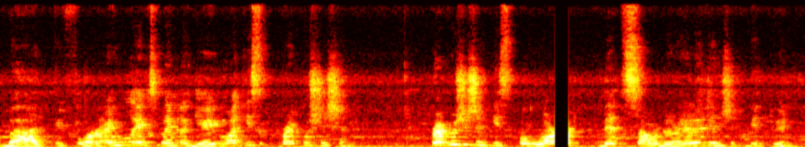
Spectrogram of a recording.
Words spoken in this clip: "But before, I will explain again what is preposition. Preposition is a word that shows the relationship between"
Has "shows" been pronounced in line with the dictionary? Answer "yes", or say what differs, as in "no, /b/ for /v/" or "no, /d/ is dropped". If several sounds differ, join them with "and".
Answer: no, /s/ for /ʃ/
